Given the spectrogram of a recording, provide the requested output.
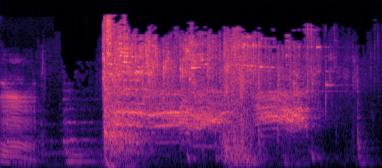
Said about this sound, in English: steps onto glass ornaments barefooted.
